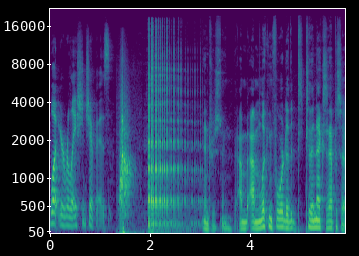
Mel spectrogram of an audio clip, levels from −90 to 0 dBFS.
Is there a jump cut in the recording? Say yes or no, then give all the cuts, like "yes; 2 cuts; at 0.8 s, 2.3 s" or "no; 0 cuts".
no; 0 cuts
